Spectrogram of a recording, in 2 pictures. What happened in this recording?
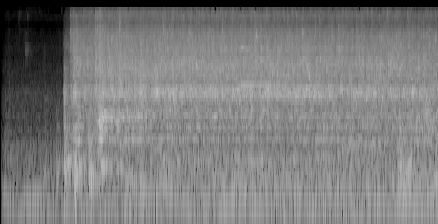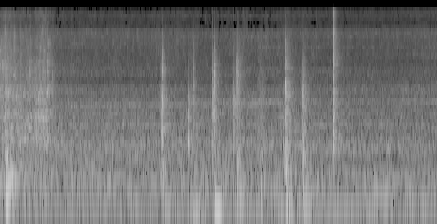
While flushing the toilet I got a notification on my phone. After checking the notification I walked out the bathroom and turned off the lights.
